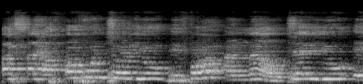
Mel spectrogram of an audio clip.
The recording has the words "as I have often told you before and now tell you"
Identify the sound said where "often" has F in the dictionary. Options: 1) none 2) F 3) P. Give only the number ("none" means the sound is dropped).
3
